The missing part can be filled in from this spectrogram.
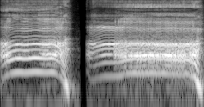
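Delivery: very high, rough, overly pressed, pushed ah. Demonstrating an extreme vocal sound for listeners, overly pushed voice. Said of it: "really intensify that sound and make it feel overly pushed".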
